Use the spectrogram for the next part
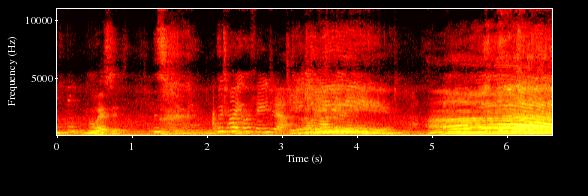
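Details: Adult man with aphasia and apraxia of speech after a February 2024 stroke, initially nonverbal with right arm and leg affected, followed by several further strokes; still in speech therapy; aphasia with apraxia of speech.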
